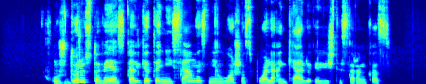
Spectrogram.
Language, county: Lithuanian, Vilnius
